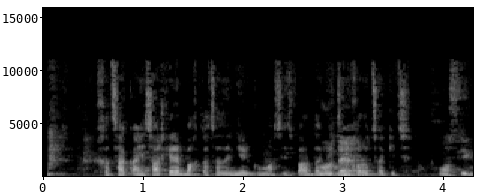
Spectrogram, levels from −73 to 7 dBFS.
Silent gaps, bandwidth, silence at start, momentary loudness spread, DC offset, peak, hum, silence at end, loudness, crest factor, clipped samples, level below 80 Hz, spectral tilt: none; 11.5 kHz; 0.05 s; 15 LU; under 0.1%; -4 dBFS; none; 0 s; -25 LUFS; 22 dB; under 0.1%; -52 dBFS; -5.5 dB/octave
